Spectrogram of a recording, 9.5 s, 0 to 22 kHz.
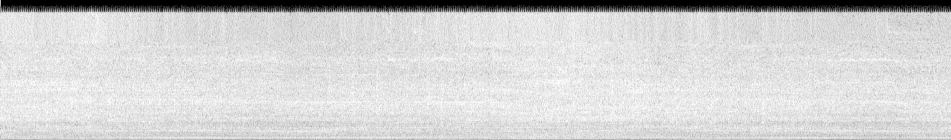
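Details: Hoover PowerMax Supreme 850 S3609 1990s canister vacuum, non-original hose, high speed with power brush on: smooth steady motor whine, even airflow rush, no rattles or pitch wobble; runs very smooth, not the quietest canister; normal running.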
